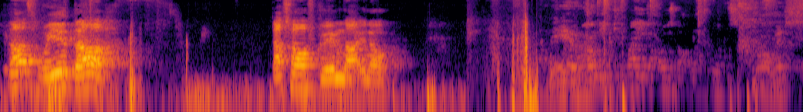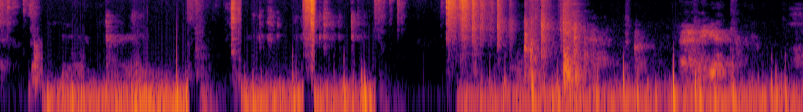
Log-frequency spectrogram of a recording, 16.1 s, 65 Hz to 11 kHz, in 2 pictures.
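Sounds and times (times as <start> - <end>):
low rumbling microphone handling noise: 0.0 - 5.4, 8.4 - 11.9, 12.9 - 16.0.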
